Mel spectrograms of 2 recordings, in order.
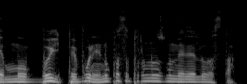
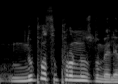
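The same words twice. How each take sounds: First: Muttered under breath. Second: Said in the usual way. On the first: Real, not acted.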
